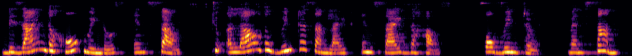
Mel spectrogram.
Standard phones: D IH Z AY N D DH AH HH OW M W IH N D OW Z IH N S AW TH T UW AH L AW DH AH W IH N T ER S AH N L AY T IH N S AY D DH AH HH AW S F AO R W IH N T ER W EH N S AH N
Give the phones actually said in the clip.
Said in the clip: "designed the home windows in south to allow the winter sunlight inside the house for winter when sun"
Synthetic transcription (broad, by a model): D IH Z AY N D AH HH OW M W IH N D OW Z IH N S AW T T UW AH L AW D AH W IH N T ER S AH N L AY T IH N S AY D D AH HH AW S F AO R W IH N T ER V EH N S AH N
